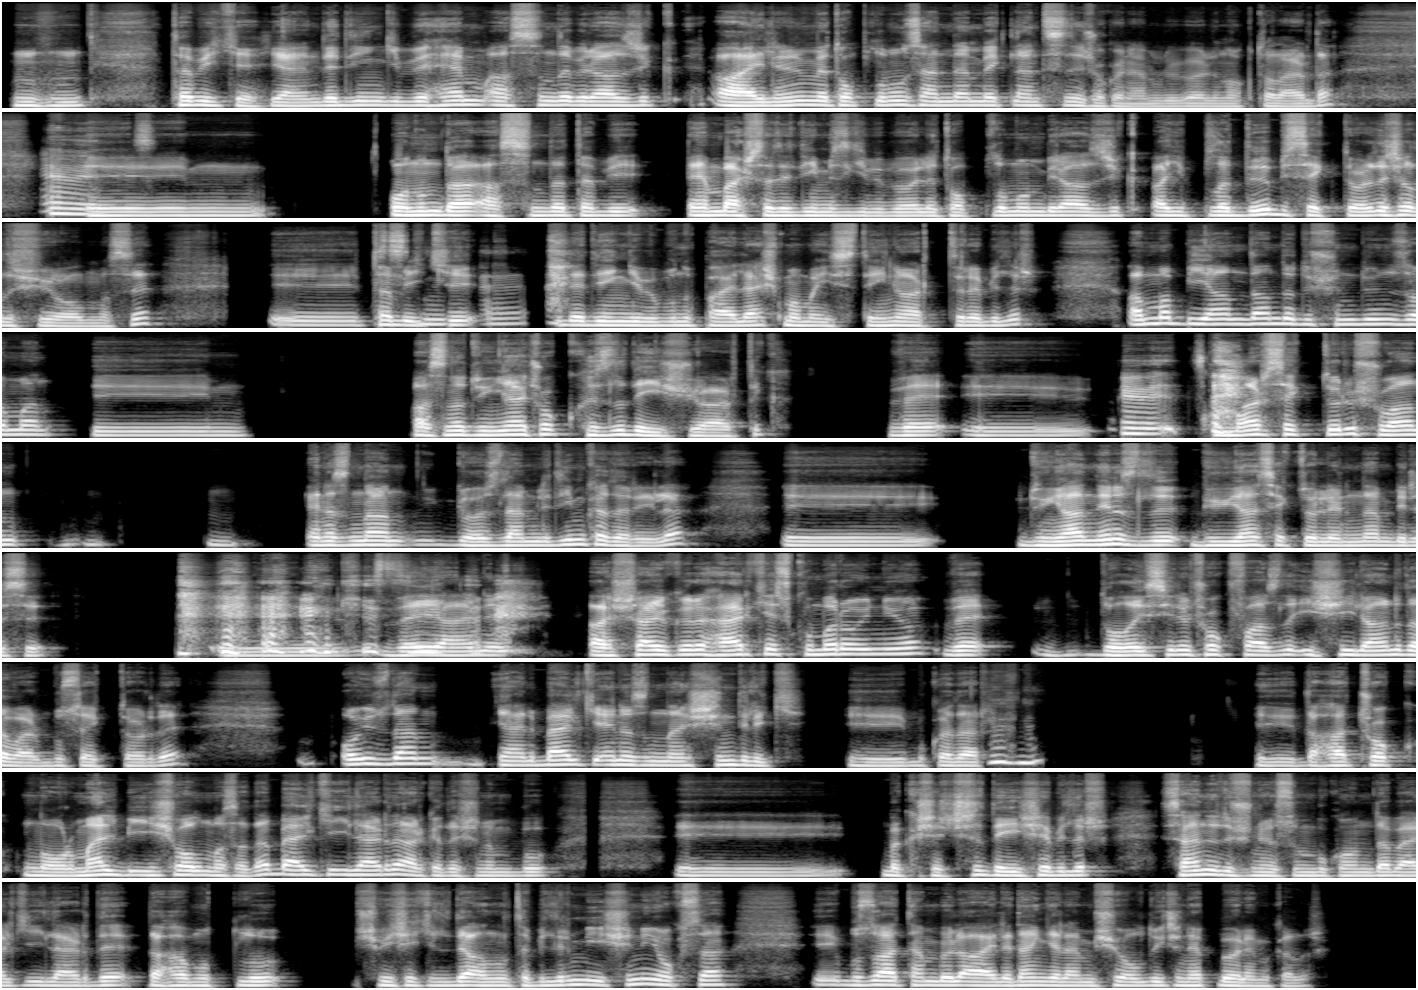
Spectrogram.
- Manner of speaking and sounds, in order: chuckle; chuckle; chuckle; laughing while speaking: "Kesinlikle"; "şimdilik" said as "şindilik"; other background noise
- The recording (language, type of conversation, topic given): Turkish, podcast, İşini paylaşırken yaşadığın en büyük korku neydi?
